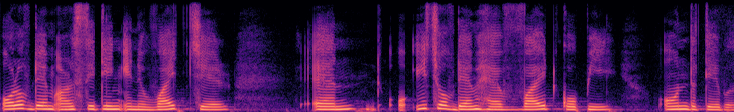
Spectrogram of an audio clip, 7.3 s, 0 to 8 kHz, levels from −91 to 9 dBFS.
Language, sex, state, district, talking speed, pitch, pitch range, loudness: English, female, Arunachal Pradesh, Longding, 155 wpm, 210 Hz, 195-225 Hz, -14 LUFS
